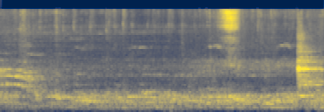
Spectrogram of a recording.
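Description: Rampuri pigeons cooing steadily at close range, a dense low murmuring coo from several birds running throughout, with a brief higher chirp near the end.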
